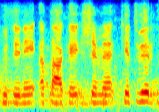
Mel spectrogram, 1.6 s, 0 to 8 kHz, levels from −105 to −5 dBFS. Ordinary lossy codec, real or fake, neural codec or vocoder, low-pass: Opus, 16 kbps; real; none; 7.2 kHz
